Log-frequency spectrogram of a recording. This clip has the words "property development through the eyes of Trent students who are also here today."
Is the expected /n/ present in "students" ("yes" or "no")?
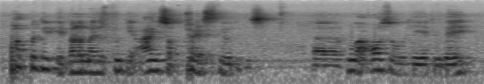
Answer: no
